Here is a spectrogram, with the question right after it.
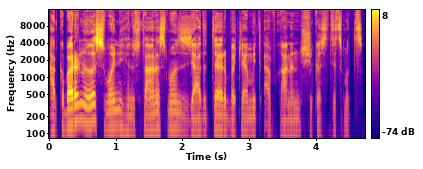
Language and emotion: Kashmiri, neutral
